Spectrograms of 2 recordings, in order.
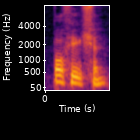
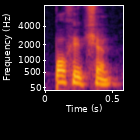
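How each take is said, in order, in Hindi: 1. R की आवाज़ silent रहती है। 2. R की आवाज़ साइलेंट रहती है।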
